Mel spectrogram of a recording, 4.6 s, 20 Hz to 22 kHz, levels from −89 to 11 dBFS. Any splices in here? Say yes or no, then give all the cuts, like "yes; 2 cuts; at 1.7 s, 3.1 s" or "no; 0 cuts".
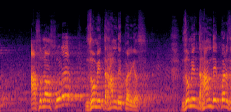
no; 0 cuts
